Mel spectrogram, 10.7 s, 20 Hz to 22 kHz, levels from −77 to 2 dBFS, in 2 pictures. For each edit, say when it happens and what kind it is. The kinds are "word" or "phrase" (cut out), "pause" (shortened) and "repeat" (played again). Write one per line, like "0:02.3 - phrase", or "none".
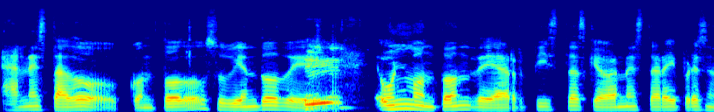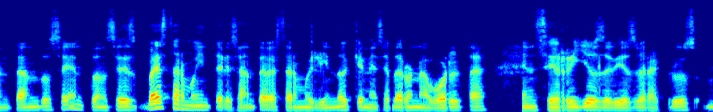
0:03.5 - word
0:06.4 - word
0:08.3 - word
0:09.3 - word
